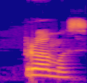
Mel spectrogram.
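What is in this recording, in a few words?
"прӧмыс", Komi, female; kpv audio dict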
